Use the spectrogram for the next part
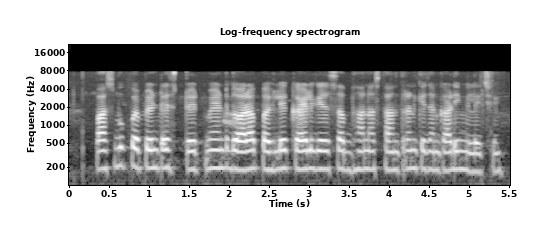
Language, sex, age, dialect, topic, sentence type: Magahi, female, 51-55, Western, banking, statement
